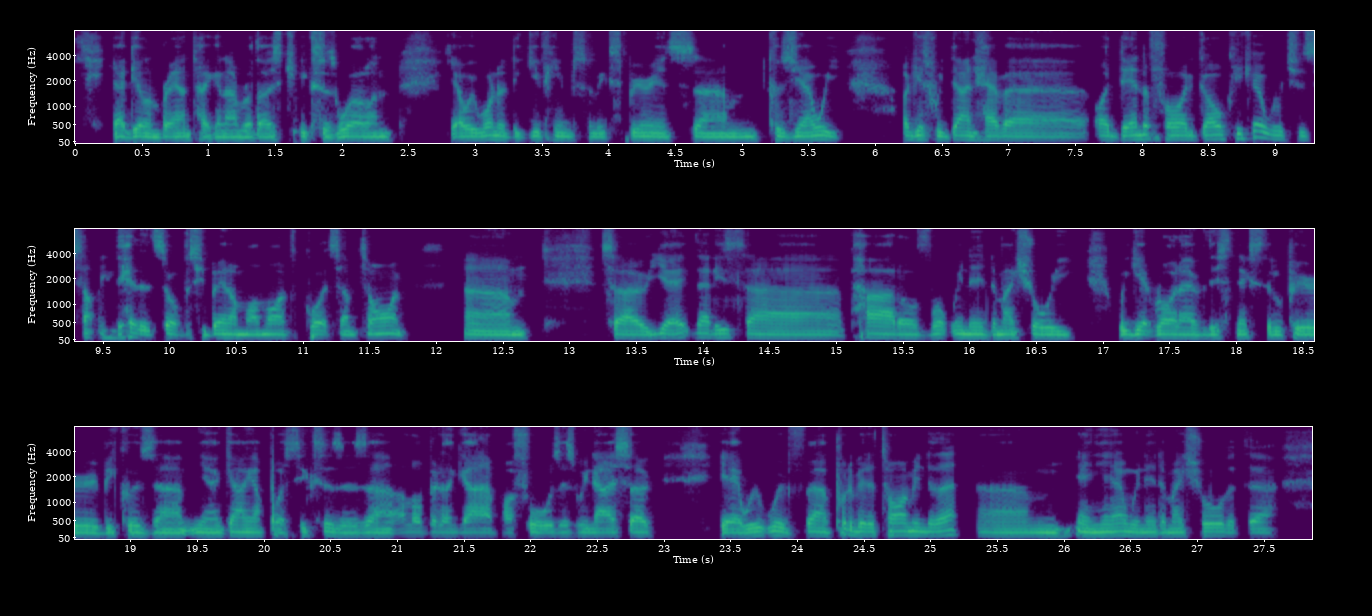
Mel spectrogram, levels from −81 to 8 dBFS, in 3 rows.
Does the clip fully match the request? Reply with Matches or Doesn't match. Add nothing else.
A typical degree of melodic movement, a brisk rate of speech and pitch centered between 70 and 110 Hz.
Doesn't match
